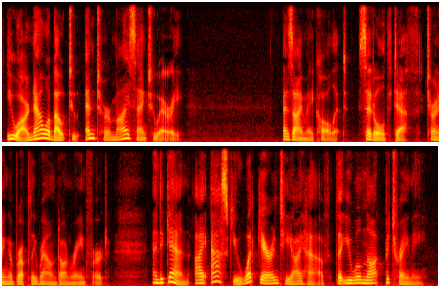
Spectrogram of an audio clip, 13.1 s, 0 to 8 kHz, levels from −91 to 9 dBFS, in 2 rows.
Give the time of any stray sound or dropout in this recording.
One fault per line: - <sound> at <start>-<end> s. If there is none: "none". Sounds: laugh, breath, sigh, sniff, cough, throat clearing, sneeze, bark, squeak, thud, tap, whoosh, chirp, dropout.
none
